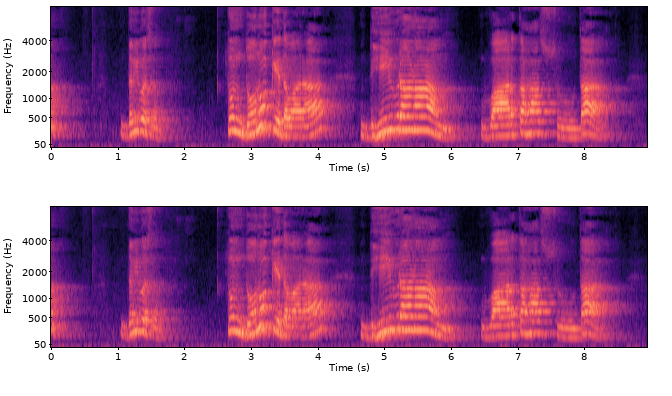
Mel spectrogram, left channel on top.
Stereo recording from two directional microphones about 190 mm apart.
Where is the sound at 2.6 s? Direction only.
35° left (ahead or behind).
